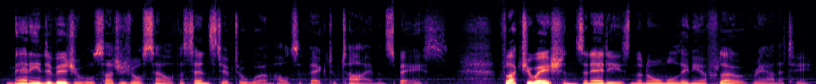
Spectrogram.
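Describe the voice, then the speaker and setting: A man voicing a calm, teasing, cryptic alien forest guide in a visual novel game, with a wry, deliberate manner. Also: sits low, slight background noise. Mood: musing.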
